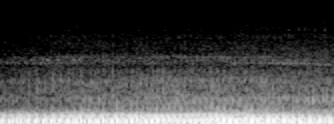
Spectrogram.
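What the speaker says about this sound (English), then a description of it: "That is the exhaust note." Exhaust note of a big chopper-style motorcycle idling nearby, a loud, deep, steady thumping rumble with a rhythmic low-end pulse and no talking.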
